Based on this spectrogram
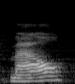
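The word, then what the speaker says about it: Moul: My name is Mal. That's spelled M O U L. And the way I pronounce it, it rhymes with owl.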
